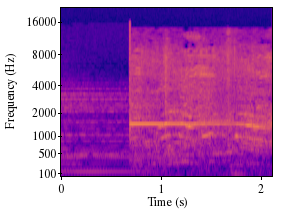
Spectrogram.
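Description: Sustained background music notes dying away, then a sudden cut about two-thirds of a second in to children's voices calling out and playing, one high voice drawn out for nearly a second.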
